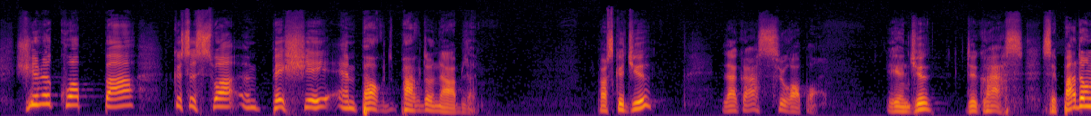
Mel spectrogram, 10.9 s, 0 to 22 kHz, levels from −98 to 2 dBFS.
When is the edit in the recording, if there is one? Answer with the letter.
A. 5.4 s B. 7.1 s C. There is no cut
B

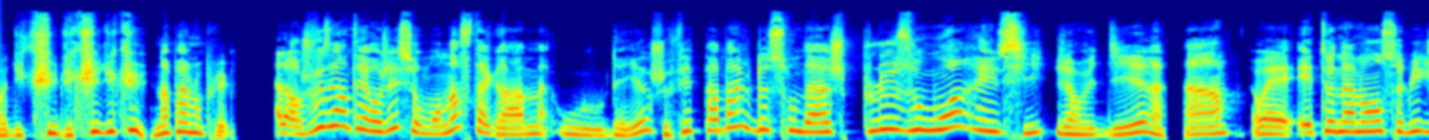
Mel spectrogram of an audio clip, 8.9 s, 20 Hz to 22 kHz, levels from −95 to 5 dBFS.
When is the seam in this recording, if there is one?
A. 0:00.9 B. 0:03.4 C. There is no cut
A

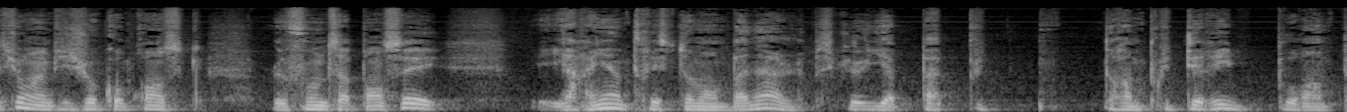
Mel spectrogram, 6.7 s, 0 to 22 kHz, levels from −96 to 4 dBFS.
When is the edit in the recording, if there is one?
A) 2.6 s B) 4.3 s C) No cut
C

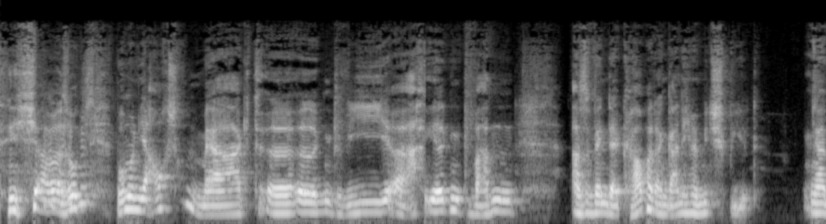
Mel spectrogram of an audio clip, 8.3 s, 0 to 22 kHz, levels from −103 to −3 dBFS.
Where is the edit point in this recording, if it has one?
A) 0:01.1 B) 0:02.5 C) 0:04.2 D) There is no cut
C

